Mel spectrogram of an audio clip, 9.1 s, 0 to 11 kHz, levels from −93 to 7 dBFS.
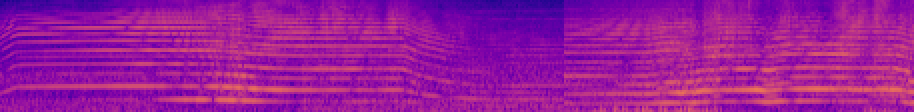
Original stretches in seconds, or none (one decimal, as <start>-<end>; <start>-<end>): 0.0-3.7; 7.2-8.3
